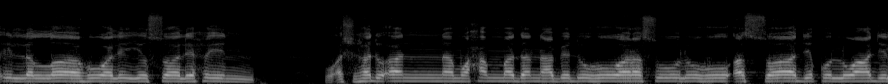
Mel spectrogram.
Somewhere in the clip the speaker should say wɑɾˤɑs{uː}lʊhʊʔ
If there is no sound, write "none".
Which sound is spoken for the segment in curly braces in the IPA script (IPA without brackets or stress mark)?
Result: uː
